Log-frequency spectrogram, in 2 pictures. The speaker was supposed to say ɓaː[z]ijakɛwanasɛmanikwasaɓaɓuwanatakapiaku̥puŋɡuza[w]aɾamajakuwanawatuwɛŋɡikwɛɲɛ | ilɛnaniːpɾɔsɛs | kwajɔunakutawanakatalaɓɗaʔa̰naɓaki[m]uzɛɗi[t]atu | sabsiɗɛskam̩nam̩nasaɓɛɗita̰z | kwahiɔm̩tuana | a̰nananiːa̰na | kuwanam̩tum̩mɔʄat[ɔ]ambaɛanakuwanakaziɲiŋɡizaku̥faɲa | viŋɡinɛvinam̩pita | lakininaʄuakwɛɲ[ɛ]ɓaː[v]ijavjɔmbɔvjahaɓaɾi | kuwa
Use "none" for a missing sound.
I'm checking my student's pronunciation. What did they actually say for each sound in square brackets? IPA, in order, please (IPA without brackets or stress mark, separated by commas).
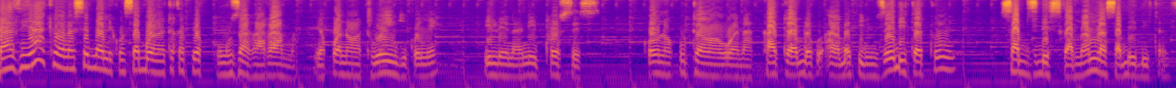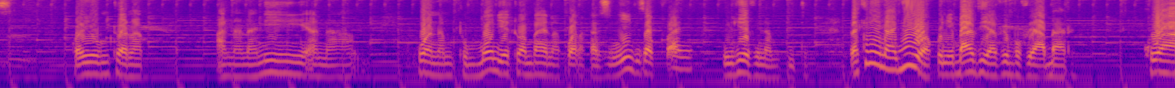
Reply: ð, ɣ, ɲ, t, u, ɛ, ð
